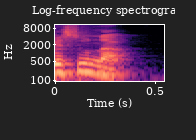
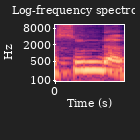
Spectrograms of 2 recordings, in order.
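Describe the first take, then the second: First: "Suna" with a nasal n replacing nd; dropped D. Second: Said in the usual way. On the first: Shown as a demonstration. Teacher correcting Sunda to the local form, "Suna" with no d. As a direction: lose the d in "Suna". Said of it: "Bukan Sunda, tapi Suna". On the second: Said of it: "Bukan Sunda".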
